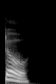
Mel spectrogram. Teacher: मूर्धन्य म्हणजे जिभेचा शेंडा मागे वळून टाळूच्या वरच्या भागाला लावून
